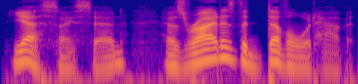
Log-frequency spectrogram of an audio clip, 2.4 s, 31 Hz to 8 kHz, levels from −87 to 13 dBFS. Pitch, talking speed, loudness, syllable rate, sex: 110 Hz, 275 wpm, -20 LUFS, 5.8 syllables/s, male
